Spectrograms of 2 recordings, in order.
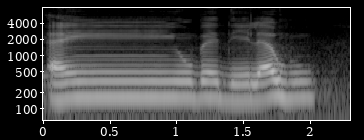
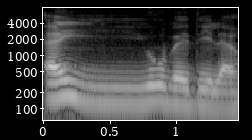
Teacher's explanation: He doesn't say أَن يُبَدِلَهُ. He says أَن يُبَدِلَهُ without the ghunna on the ya mushaddad. In the riwayah of Khalaf and Hamza and the qira'ah of Hamza, whenever a Nun Sakina merges into either Waw or the letter Ya, you should not apply Ghunna. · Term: Idgham Bila Ghunna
